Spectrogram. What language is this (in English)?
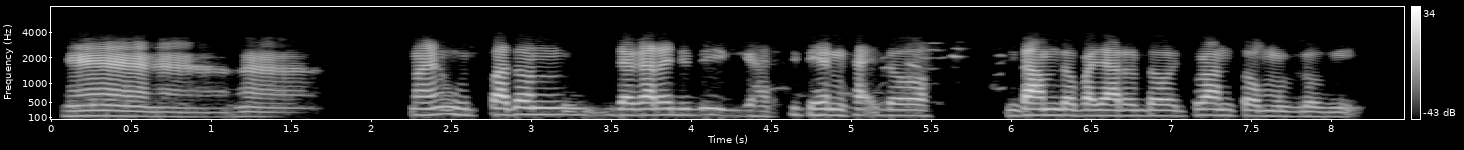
Santali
